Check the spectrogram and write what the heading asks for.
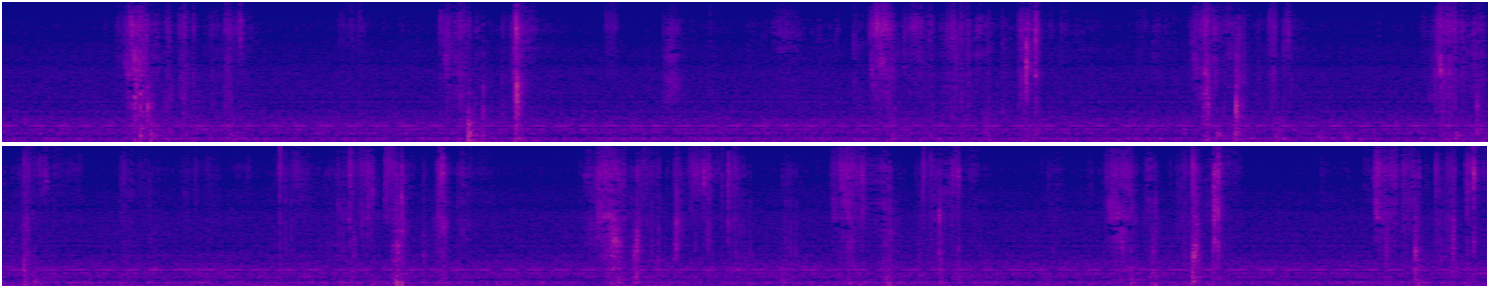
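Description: Pages of a large hardcover book being turned by hand one after another, the paper rustling and flapping in short bursts every couple of seconds, over a faint steady hum.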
